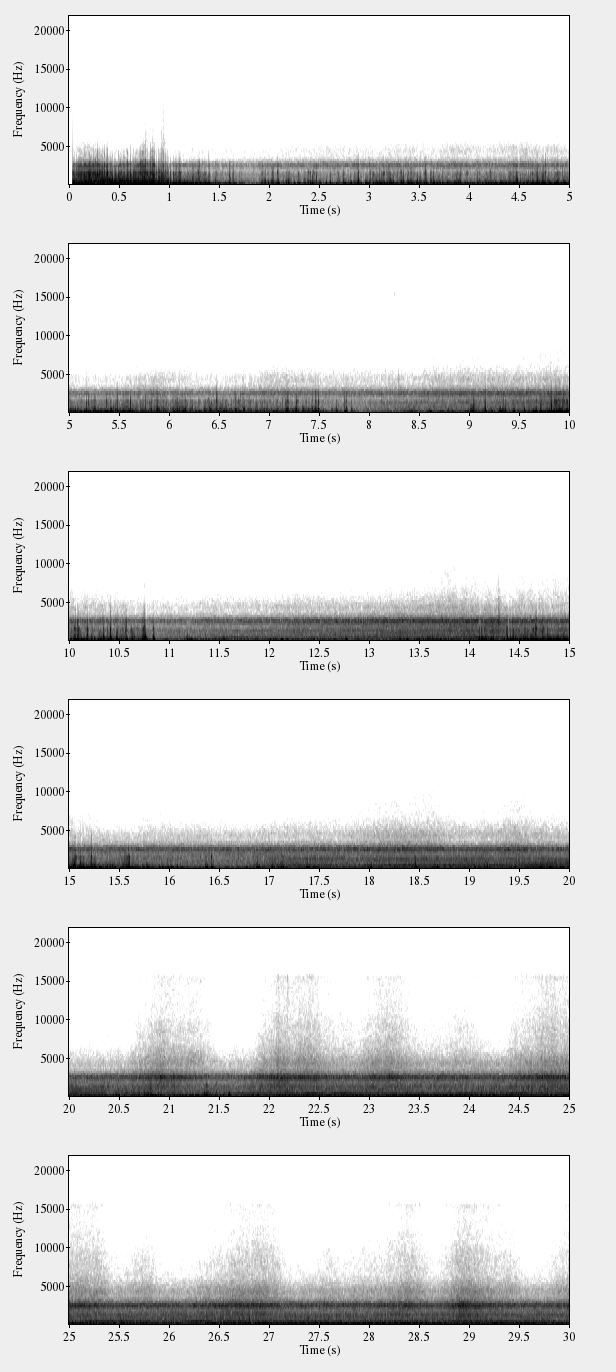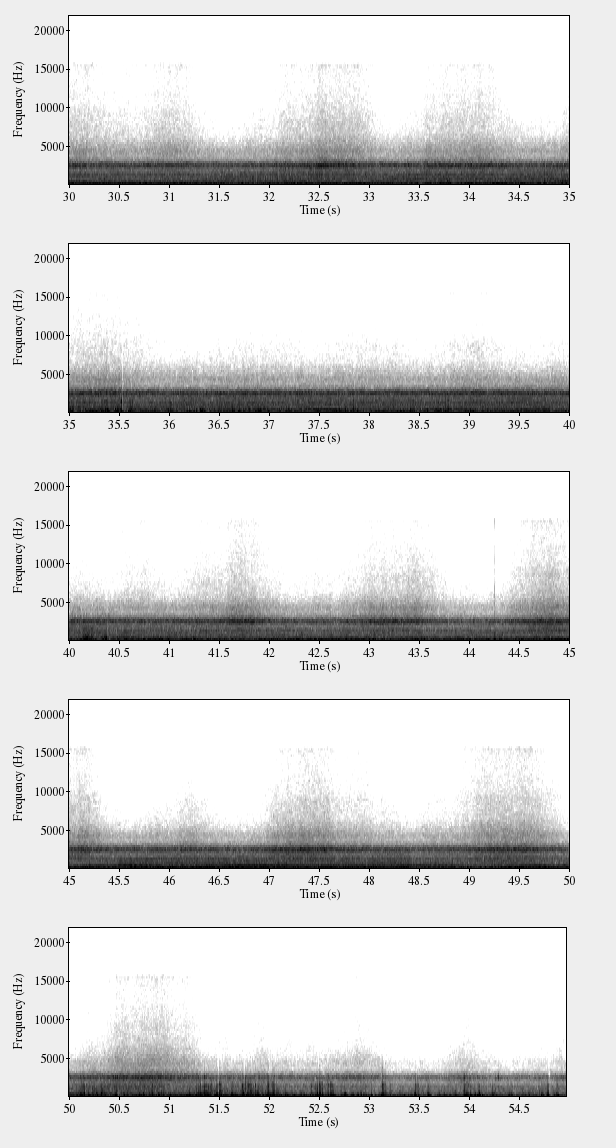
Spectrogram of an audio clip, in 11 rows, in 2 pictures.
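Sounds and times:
boat engine drone: 0.0 - 54.9
wind rushing on microphone: 0.0 - 54.9
hiss of spray and wake: 11.5 - 54.9.

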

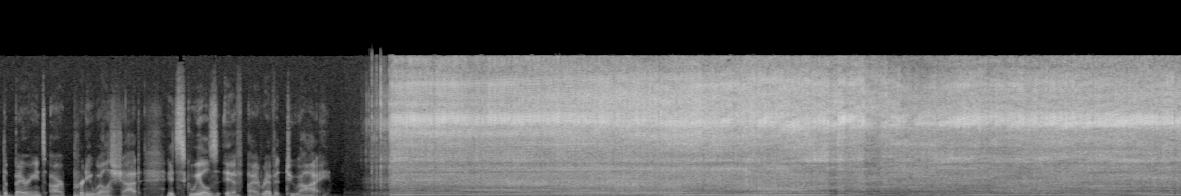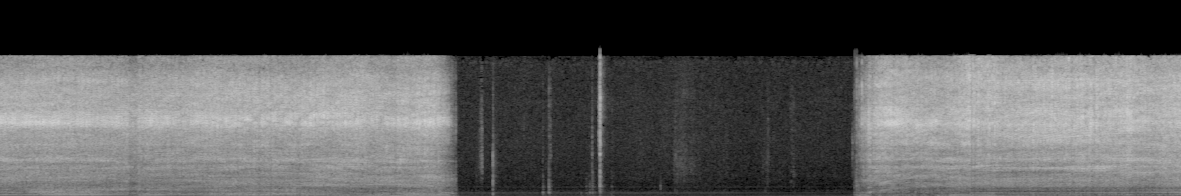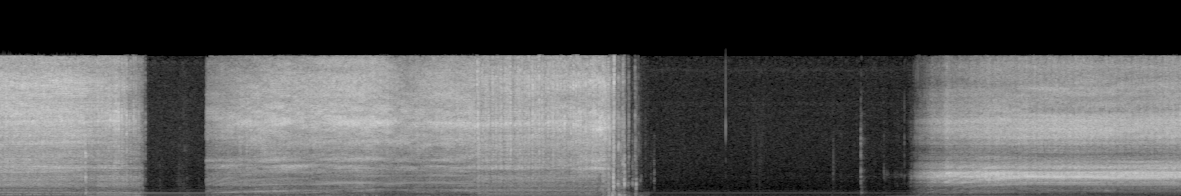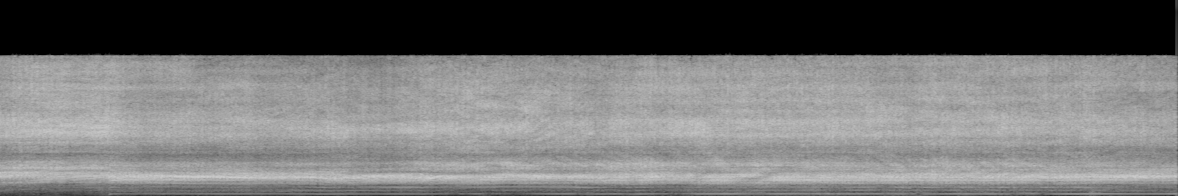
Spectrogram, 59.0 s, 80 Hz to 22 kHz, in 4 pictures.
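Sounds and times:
toy train motor whirring grind: 4.5 - 20.6, 25.5 - 31.4, 32.1 - 37.6, 40.9 - 59.0.

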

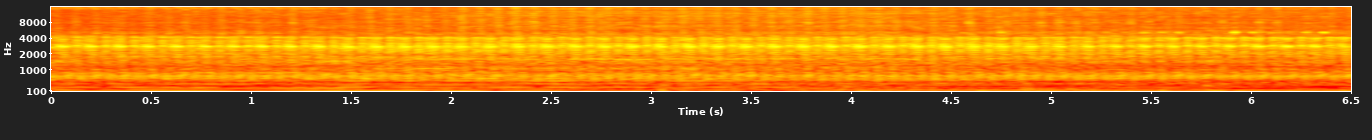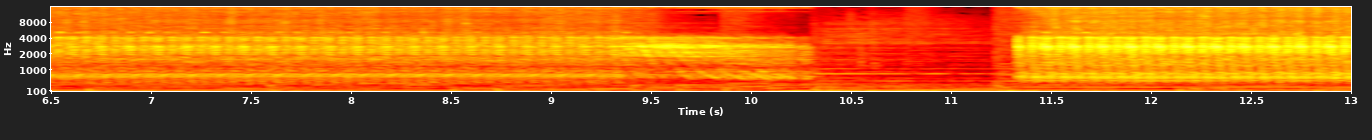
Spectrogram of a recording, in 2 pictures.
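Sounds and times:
toy machine gun rattle: 0.0 - 10.0, 11.4 - 13.0.

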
